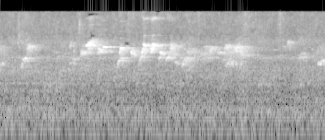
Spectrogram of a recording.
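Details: Rival red-whiskered bulbuls, kept birds, exchange song on a stormy wet day: quick chirps and twittering warbles in irregular bursts, voices overlapping, rain hissing in the background.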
